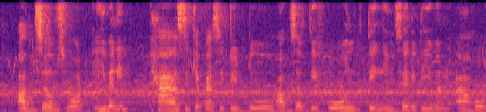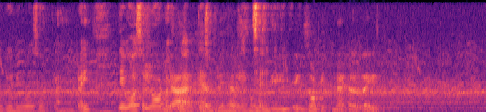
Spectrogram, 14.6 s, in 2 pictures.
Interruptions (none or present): present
